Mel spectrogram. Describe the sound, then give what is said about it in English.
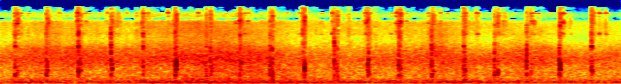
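Horse hooves clip-clop at a steady walking rhythm, sharp regular knocks repeating about twice a second over a constant low background rumble, with no voices. “I'll let you lead with the horse, and I'll follow behind on foot.”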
